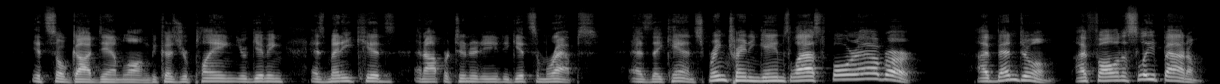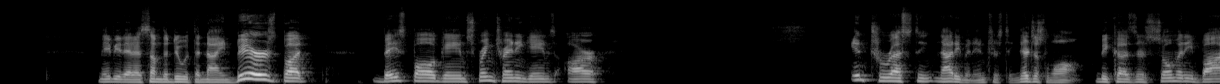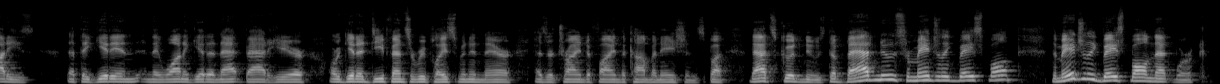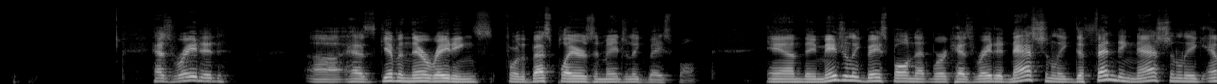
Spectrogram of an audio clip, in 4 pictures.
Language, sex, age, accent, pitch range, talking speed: English, male, 30-49, American, 120-155 Hz, 165 wpm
